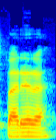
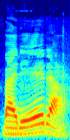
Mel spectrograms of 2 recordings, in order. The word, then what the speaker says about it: Barrera: How do you say it in Spanish? Barrera. Barrera. Yeah. Oh, okay. Roll the R's.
